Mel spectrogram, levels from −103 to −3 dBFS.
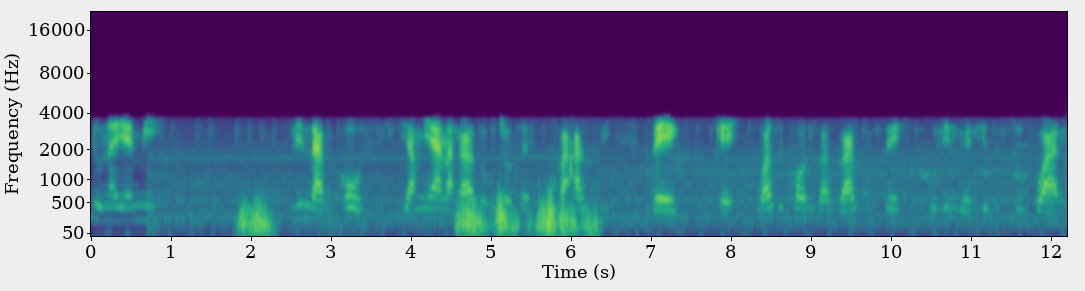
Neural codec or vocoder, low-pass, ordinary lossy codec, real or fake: none; 3.6 kHz; none; real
